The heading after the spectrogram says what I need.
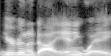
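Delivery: ordinary talk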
